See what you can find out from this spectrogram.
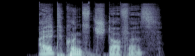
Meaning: genitive singular of Altkunststoff
- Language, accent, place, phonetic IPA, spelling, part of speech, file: German, Germany, Berlin, [ˈaltkʊnstˌʃtɔfəs], Altkunststoffes, noun, De-Altkunststoffes.ogg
